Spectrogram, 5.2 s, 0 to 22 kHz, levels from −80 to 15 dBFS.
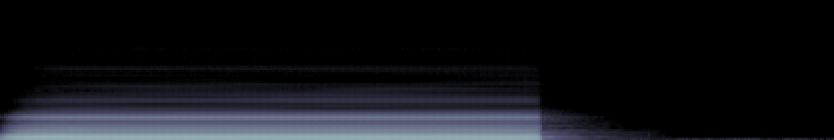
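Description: Nothing goes wrong anywhere in this bit of music; there's no technical fault to point to from beginning to end.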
